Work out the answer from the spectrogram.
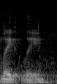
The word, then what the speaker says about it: lately: know about pronouncing lately we use an unreleased T um first syllable stress um and then we go directly to that l sound lately what have you been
